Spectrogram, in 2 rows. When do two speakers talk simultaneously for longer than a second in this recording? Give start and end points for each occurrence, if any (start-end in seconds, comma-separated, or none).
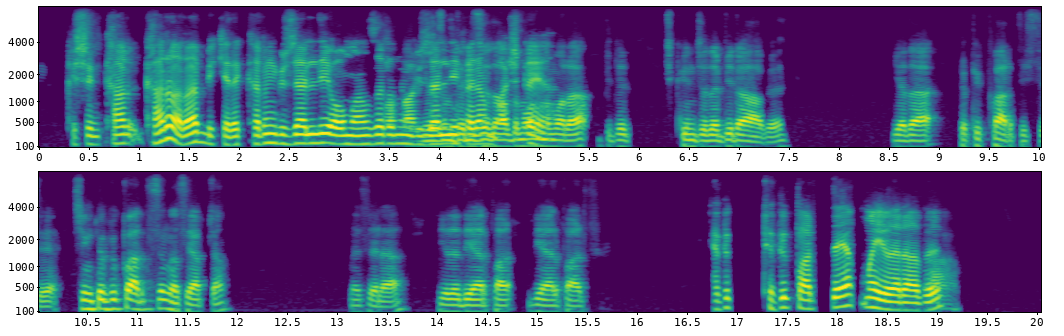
3.4-5.2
